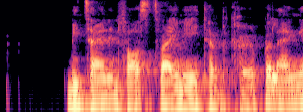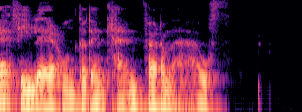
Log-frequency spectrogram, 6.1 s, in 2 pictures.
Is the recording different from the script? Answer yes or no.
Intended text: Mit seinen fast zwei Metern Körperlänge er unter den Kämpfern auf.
yes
